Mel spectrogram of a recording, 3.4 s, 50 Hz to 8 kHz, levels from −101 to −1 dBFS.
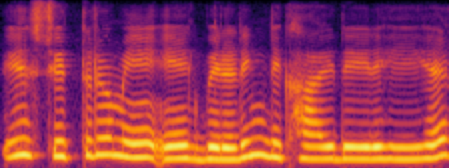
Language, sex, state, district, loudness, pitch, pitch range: Hindi, female, Jharkhand, Palamu, -12 LUFS, 235 Hz, 215-270 Hz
